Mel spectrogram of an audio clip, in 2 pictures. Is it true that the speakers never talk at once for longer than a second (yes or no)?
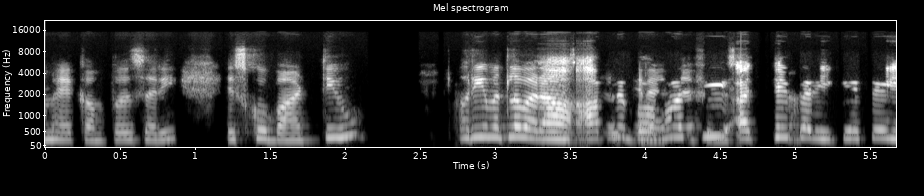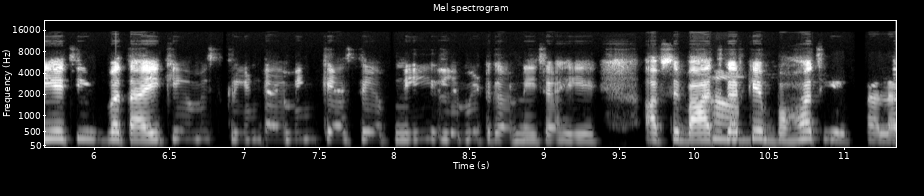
no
